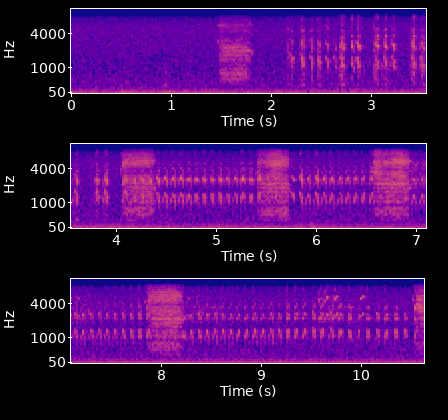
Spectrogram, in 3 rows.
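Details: Western barn owl nest at Riet Vell, Ebro Delta, Tarragona, Spain, 2023 season, chicks under mother's wings: repeated breathy hissing screeches every second or two, mixed with rapid runs of buzzy twittering notes.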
